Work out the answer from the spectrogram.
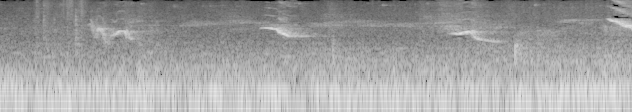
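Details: Red-cowled cardinal dueling face to face with another bird and losing: a few loud, clear whistles sliding steeply downward, about one per second, over a constant low hum.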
